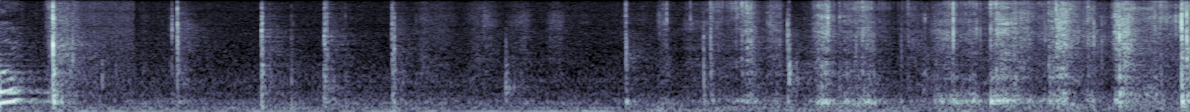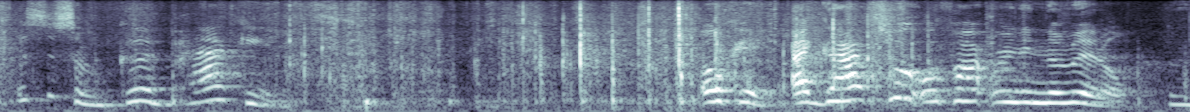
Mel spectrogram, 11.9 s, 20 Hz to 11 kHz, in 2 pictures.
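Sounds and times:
scissors cutting paper: 3.1s - 6.5s
paper crinkling: 3.3s - 11.3s.

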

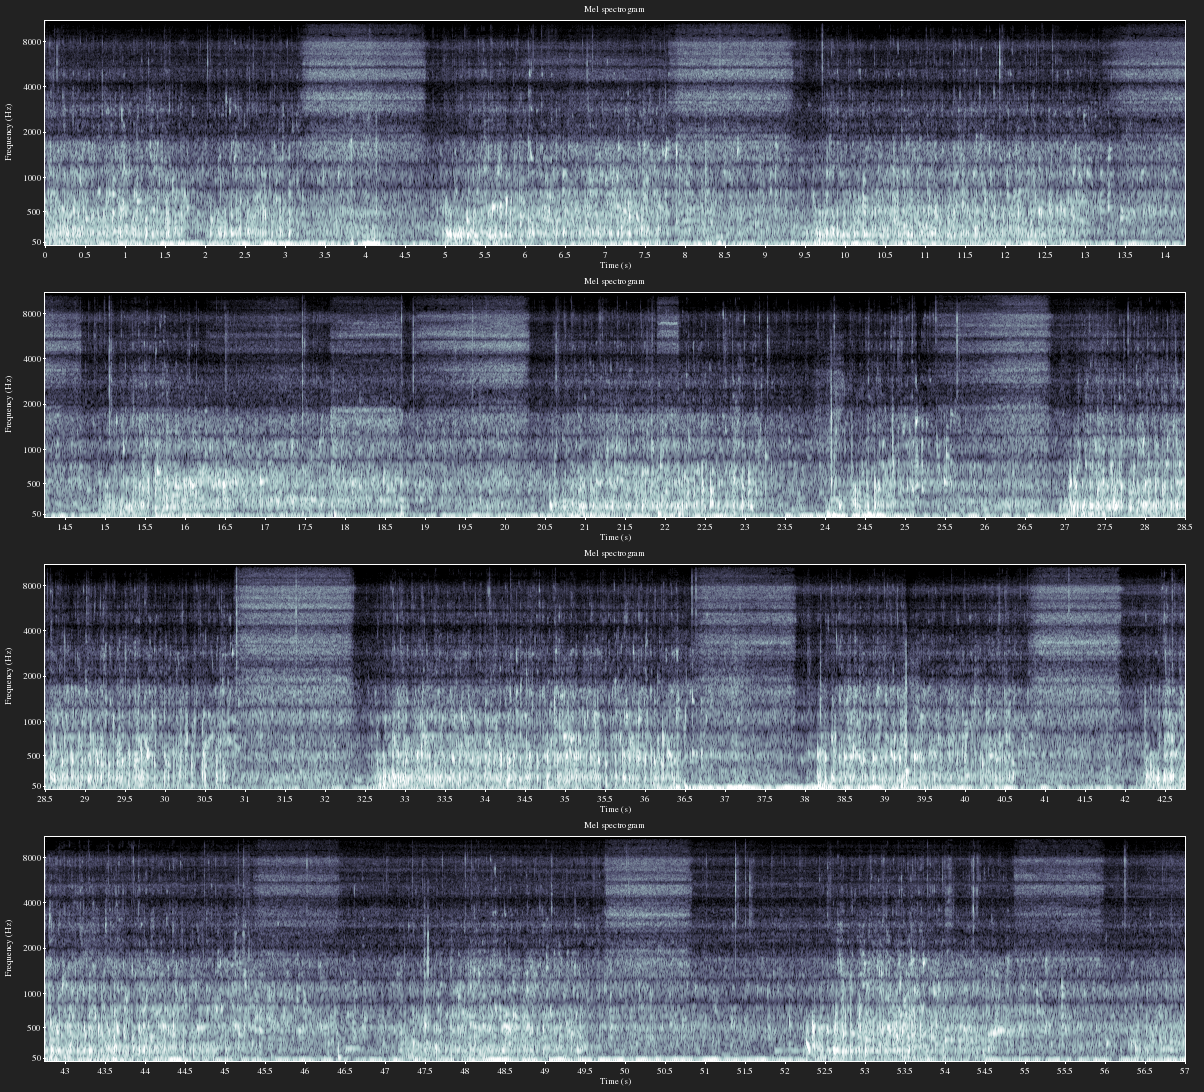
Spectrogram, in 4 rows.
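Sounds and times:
exhaust bubbles gushing: 0.0s - 3.2s, 4.9s - 7.8s, 9.5s - 13.3s, 14.9s - 16.8s, 20.5s - 25.7s, 26.9s - 30.9s, 32.5s - 36.7s, 38.1s - 40.8s, 42.2s - 45.4s, 46.6s - 49.8s, 51.2s - 54.9s
diver breathing through regulator: 3.2s - 4.9s, 6.5s - 9.6s, 13.2s - 14.9s, 16.5s - 20.4s, 25.4s - 27.0s, 30.9s - 32.5s, 36.6s - 38.0s, 40.8s - 42.3s, 45.2s - 47.0s, 49.7s - 51.0s, 54.8s - 56.2s.

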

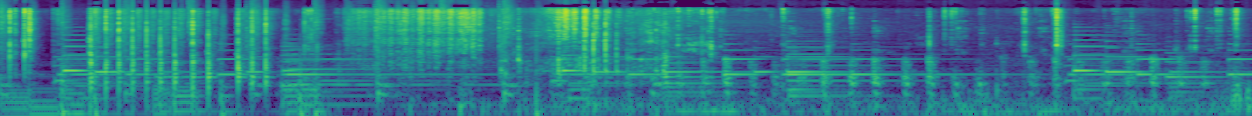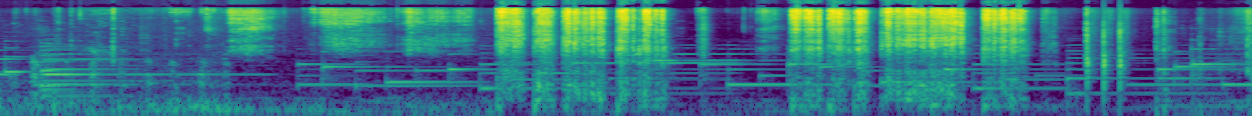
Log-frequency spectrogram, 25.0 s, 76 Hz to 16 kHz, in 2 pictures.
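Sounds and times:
light plucked melody: 0.0s - 14.9s, 15.5s - 21.2s
sand rustling and scraping: 3.4s - 5.8s.

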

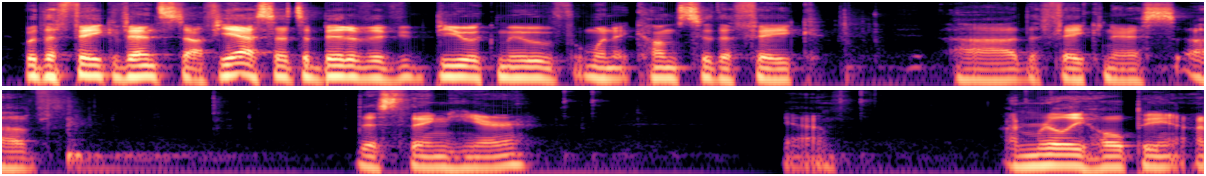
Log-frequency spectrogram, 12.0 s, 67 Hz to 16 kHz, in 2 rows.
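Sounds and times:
faint computer clicking: 8.7s - 9.2s, 10.0s - 10.5s.

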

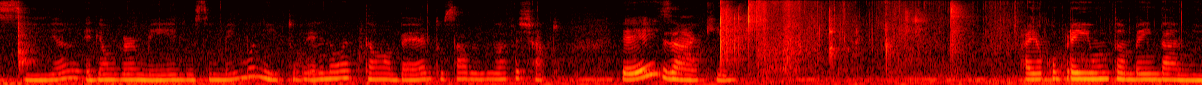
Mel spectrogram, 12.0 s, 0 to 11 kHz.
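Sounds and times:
steady low hum: 0.0s - 7.2s
soft rustles: 7.4s - 12.0s.

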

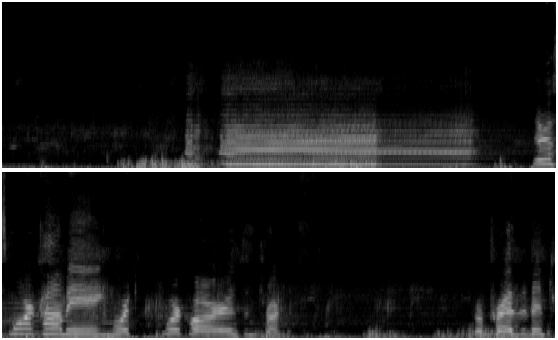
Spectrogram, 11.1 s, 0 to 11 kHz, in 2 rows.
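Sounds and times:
passing traffic: 0.0s - 11.0s
vehicle horn blast: 1.8s - 4.9s.

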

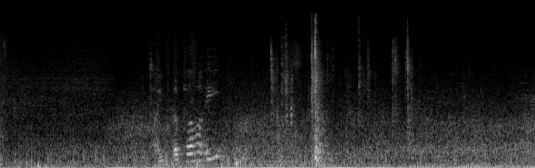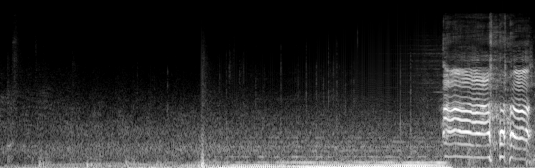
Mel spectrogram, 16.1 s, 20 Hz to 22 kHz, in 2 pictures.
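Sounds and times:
low droning rumble: 0.0s - 16.0s.

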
